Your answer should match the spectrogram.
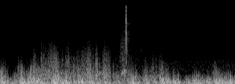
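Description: Golf club striking the ball on a full swing: one sharp crack about a second in, over a low rumble of wind on the microphone.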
